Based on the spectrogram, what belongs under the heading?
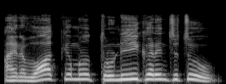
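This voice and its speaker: A man's voice: high-pitched, measured pace, mellow. A male pastor giving a Bible-study sermon, emphatic, repeating phrases and putting questions to the congregation.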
